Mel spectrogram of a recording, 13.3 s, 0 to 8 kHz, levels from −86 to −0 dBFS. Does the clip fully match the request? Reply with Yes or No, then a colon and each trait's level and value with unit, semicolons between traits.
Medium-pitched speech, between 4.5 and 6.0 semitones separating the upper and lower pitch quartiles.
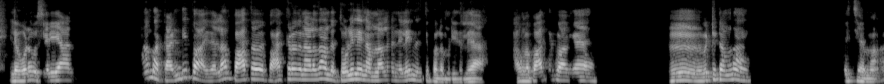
Yes: medium, 150 Hz; wide, 5.4 semitones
